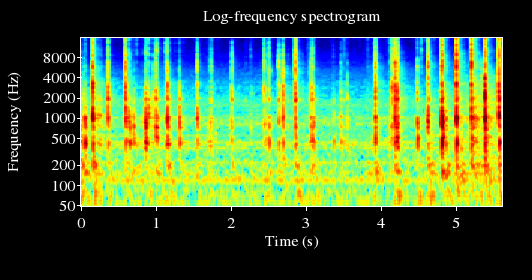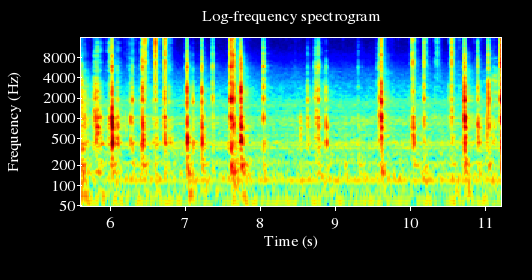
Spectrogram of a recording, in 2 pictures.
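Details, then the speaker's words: 1995 Sea-Doo GTS that briefly turned over days earlier: rapid, uneven dry clicking bursts with no motor spin when bridged with needle-nose pliers; starter clicks but won't crank, cause unknown. "I'll take the needle nose pliers right here and show you guys no but when I do it this way it clicks this is weird"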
